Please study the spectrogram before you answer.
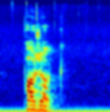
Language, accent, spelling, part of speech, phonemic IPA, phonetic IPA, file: Armenian, Western Armenian, բաժակ, noun, /pɑˈʒɑɡ/, [pʰɑʒɑ́ɡ], HyW-բաժակ.ogg
- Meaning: 1. glass, cup 2. calyx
